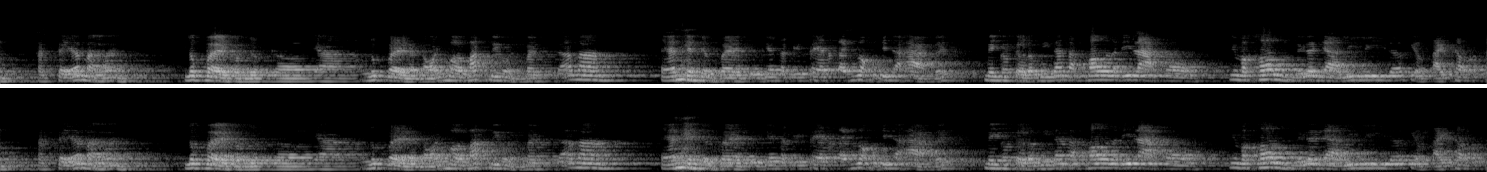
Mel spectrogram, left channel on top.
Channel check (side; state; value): both; normal; correlation 0.34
